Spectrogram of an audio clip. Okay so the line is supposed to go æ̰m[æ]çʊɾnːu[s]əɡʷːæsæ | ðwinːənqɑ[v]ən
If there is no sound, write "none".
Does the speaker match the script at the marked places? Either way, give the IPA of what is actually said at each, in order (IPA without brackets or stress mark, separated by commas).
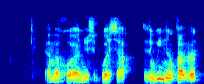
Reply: æ, s, v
